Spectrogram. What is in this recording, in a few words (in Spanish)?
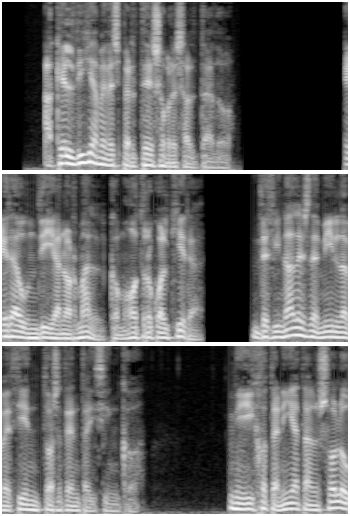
Masculino; Sonoarte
